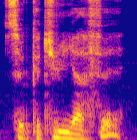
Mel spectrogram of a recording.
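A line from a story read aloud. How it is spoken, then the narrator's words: Fierce sneering. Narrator (French): ricana férocement le japonais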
